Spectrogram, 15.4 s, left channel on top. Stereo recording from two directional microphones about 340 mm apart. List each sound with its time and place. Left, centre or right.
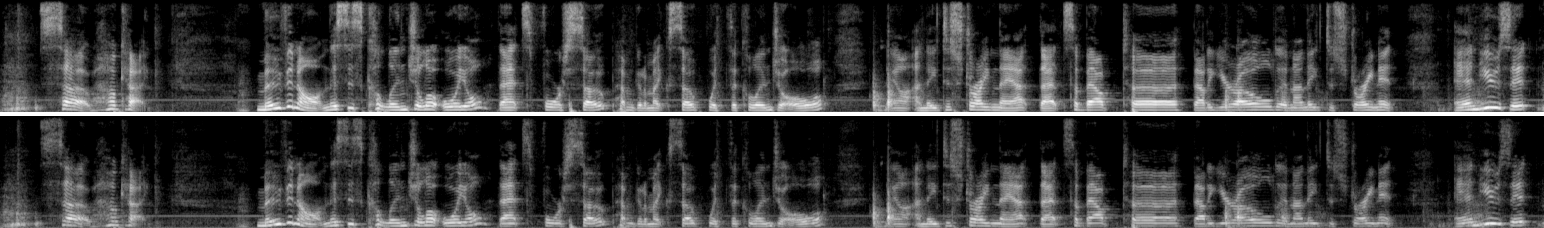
0.3 s speech: centre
